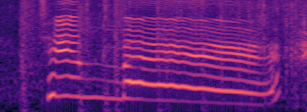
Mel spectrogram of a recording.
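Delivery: long loud drawn-out timber; yelling. Pretend. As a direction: shout it as you fall over. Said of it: "You have to yell".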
